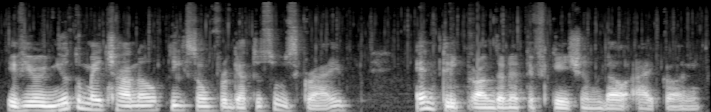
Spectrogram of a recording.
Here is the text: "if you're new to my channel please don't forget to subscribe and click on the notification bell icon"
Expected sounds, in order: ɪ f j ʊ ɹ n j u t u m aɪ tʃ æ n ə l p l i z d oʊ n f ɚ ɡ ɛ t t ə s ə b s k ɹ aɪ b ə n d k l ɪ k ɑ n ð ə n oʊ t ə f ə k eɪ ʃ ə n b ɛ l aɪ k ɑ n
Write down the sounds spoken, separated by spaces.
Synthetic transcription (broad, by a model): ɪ f j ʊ ɹ n j u t u m aɪ tʃ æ n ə l p l i s d oʊ n f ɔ ɡ ɛ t t ə s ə b s k ɹ aɪ b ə n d k l ɪ k ɑ n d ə n oʊ t ə f ə k eɪ ʃ ə n b ɛ l aɪ k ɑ n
